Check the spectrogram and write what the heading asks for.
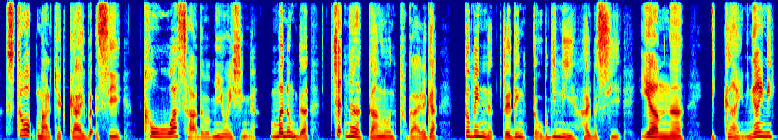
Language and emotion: Manipuri, disgusted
